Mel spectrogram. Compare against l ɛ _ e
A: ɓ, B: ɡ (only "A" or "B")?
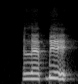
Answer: A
